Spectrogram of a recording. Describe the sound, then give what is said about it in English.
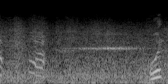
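A subway train runs along the rails with a steady rumble, a thin metallic squeal drawing out in the middle and short screeching wheel chirps at the start and end. “It sounded like we were in a field, and then we were in a cab, and then we're in a train in the subway.”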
